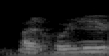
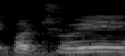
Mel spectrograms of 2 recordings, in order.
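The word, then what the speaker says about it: 白居易: Baijuyi, Pochuy, ¿no? Hay como bastantes pronunciaciones así variadas, ¿no?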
